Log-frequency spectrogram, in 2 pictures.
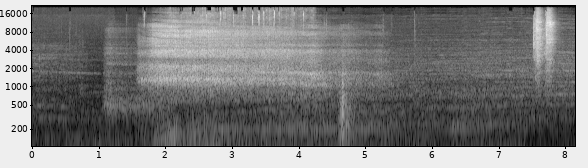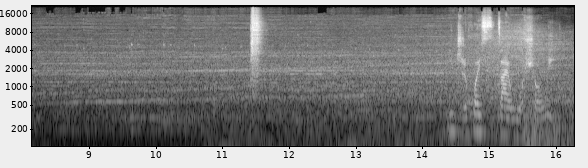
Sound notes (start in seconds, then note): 1.0 Zheng deep breath; 7.5 gun hammer clicks; 11.4 gun hammer clicks, bullet does not fire; 15.5 Mandarin language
